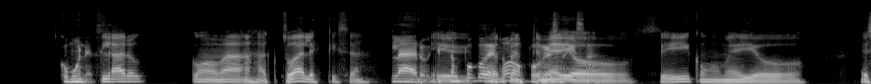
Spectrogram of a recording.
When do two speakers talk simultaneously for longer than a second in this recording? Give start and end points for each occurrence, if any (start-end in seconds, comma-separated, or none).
4.3-6.0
